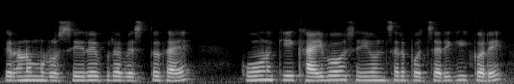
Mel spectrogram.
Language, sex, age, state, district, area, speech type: Odia, female, 45-60, Odisha, Rayagada, rural, spontaneous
